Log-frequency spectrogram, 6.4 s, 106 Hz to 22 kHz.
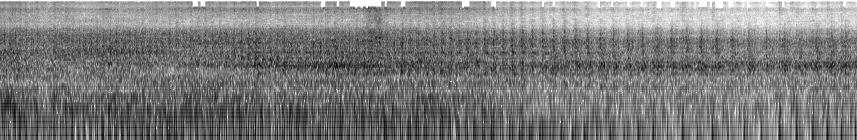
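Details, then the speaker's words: Japan-made Honda HR215 lawn mower, low hours, formerly seized, after 15 minutes of idling: starts readily into a steady even putter that slows toward idle, almost seeming to stall but not; no misfires, no smoke. "almost sounds like it's gonna like it's gonna shut off and then it doesn't well color me amazed"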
